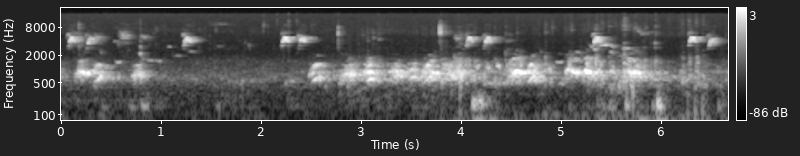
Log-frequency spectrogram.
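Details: Spring Sunday morning in a suburban garden in Pretoria, South Africa: a green woodhoopoe family at breakfast. A few rasping notes, a short lull, then a sustained rolling bout of harsh cackling, with high chirps from other birds repeating.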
